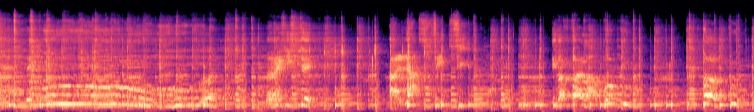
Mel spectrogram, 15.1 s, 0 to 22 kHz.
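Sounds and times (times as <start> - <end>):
live band playing amplified song: 0.0 - 15.0.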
